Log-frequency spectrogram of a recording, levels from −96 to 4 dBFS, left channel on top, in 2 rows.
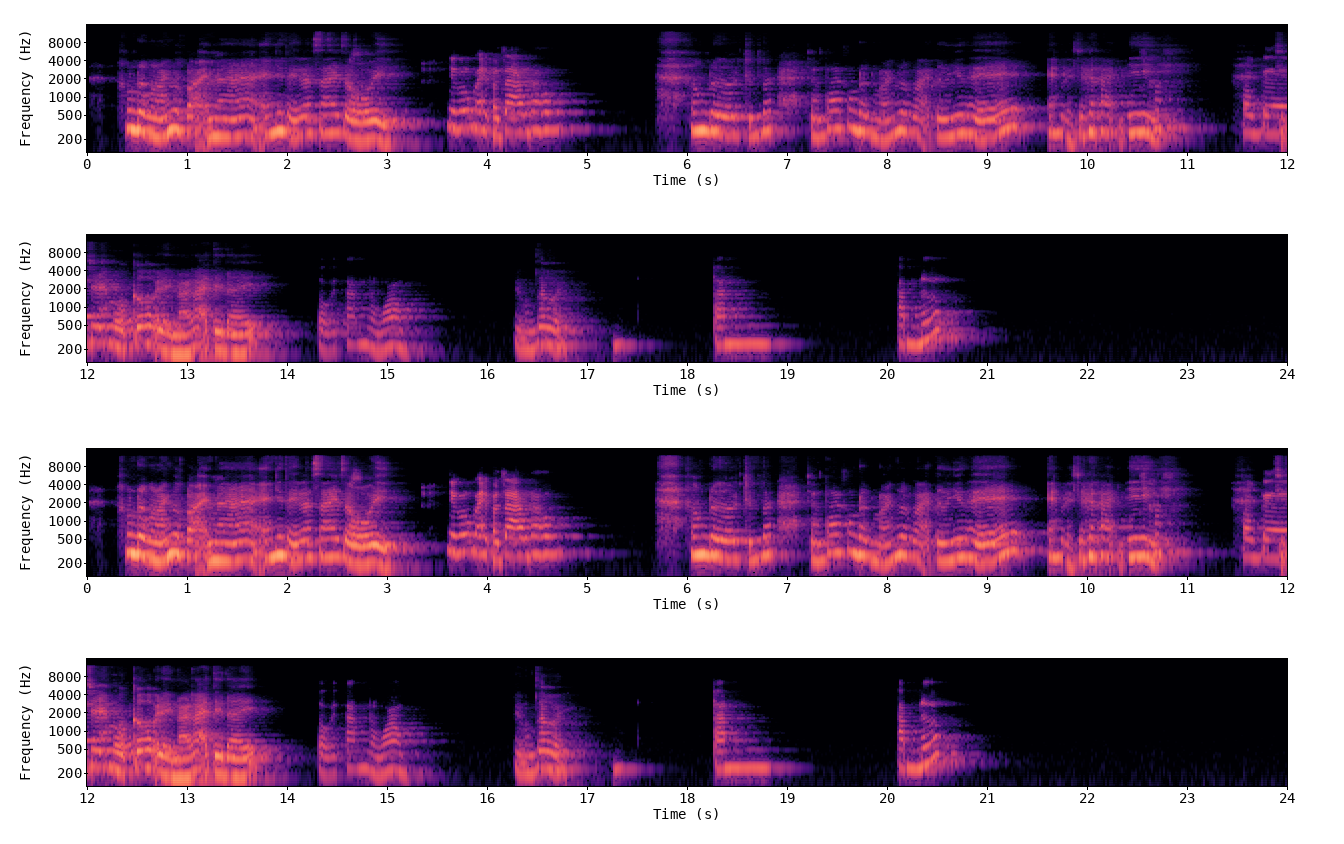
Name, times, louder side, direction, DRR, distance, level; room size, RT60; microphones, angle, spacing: voice 1, 0.0-3.1 5.7-10.7 11.5-13.8 16.3-16.8, right 2 dB, 70° right, 7 dB, 1.1 m, -28 dB
voice 2, 3.6-4.8 10.0-10.8 11.5-12.5 14.3-15.2 16.5-16.8 17.2-17.4 18.3-18.8 20.1-20.5, right 2 dB, 50° right, 7 dB, 2.1 m, -35 dB
24.5 x 22.0 x 6.7 m, 0.69 s
head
